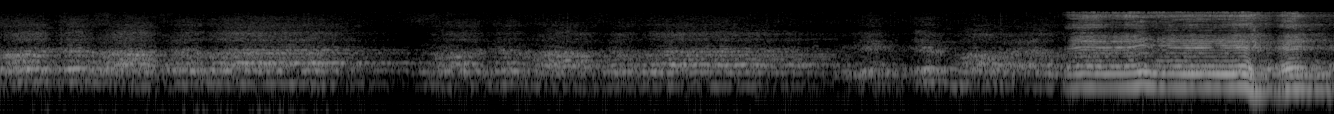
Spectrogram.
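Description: Male voices chanting together in a Shia latmiya mourning chant, on long held notes, swelling louder near the end.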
